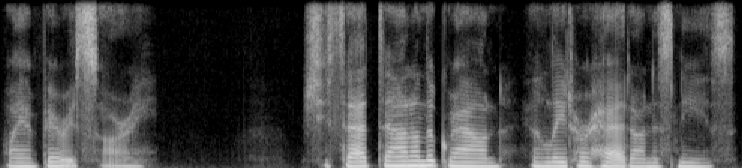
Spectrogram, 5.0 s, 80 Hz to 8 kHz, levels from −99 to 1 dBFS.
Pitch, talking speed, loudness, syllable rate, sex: 200 Hz, 205 wpm, -19 LUFS, 5.0 syllables/s, female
